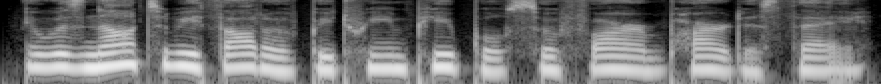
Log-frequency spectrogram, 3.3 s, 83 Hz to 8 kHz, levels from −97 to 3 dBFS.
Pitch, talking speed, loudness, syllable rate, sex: 190 Hz, 255 wpm, -16 LUFS, 5.5 syllables/s, female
